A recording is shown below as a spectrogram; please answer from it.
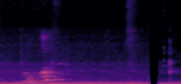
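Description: Steady low electrical hum, with a brief faint pitched call that rises about half a second in. The sound cuts out for an instant near the end.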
